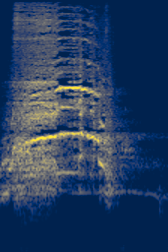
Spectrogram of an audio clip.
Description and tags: A door screech so horrifying that it sounds like the cry of a monster. One of my favorite sounds that I've ever been lucky enough to capture.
